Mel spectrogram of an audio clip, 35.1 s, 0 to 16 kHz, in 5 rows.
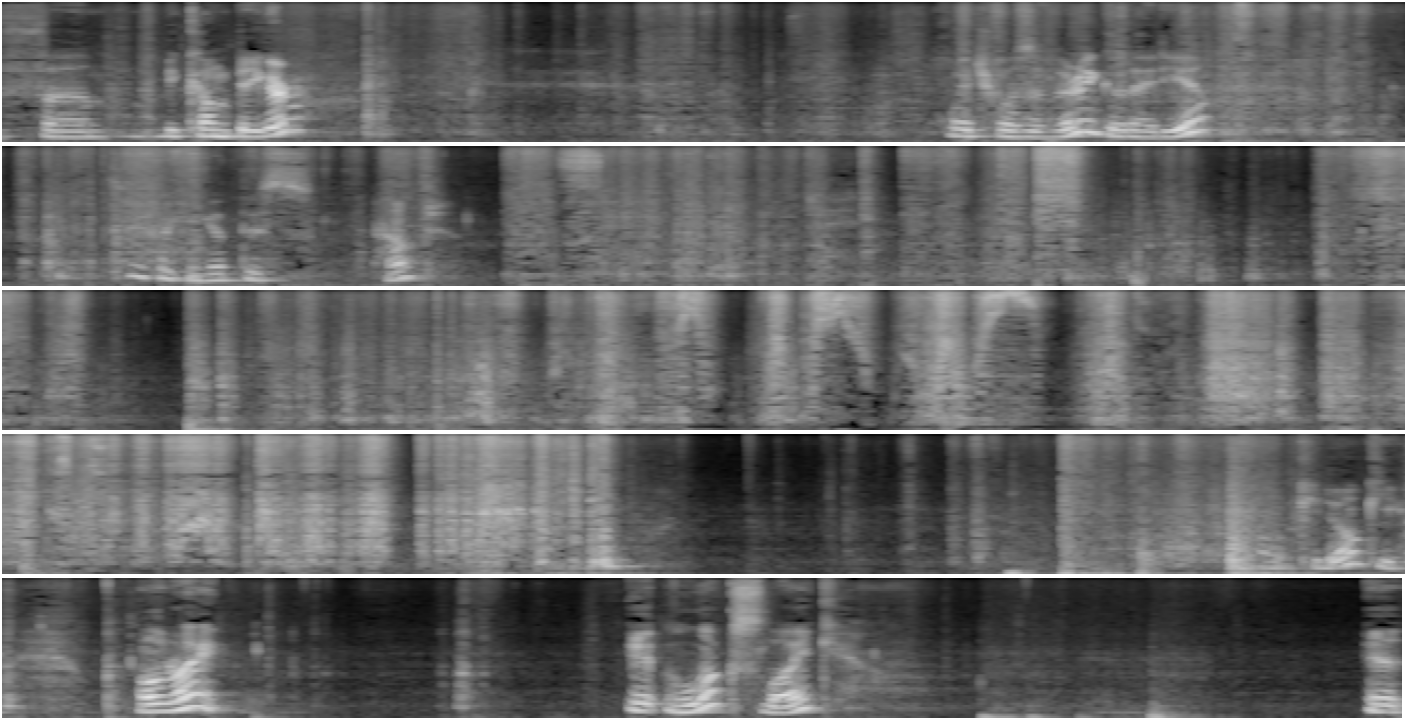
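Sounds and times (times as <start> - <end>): foam rubbing and scraping: 3.3 - 12.6, 15.2 - 24.0.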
